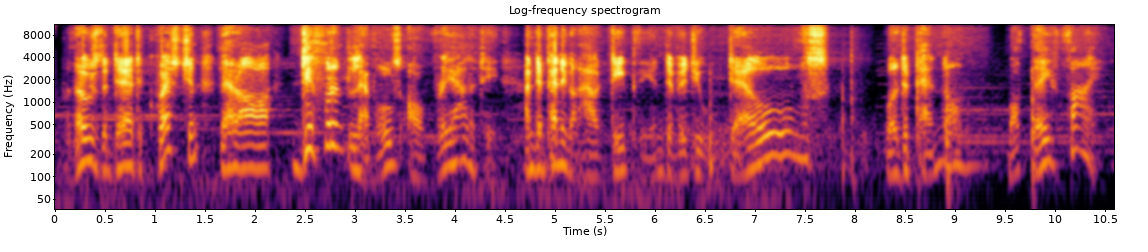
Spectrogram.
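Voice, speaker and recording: A powerful, manipulative gentleman of rank played by a male actor in a radio drama. His phrasing is measured and condescending, rising and falling expressively with a quiet threat beneath it. Faint music sits behind the voice. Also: mid-range voice, big pitch swings, creaky. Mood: smugly knowing. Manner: measured, condescending, with rhetorical tag questions. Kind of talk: radio play dialogue.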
